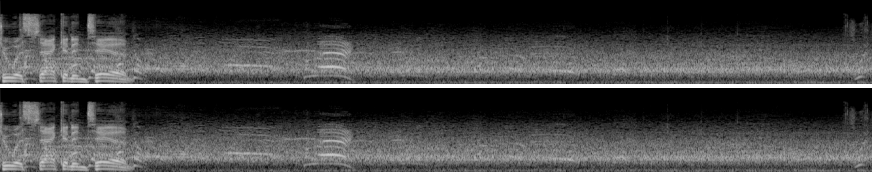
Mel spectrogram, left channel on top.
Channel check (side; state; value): both; identical; correlation 1.00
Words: a 2nd and 10.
